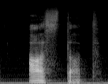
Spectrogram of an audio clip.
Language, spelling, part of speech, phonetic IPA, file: Polish, astat, noun, [ˈastat], Pl-astat.ogg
